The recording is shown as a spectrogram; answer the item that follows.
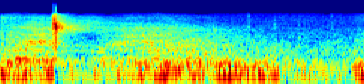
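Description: A single sharp snap or click about a third of a second in, over steady background noise of a large hall.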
